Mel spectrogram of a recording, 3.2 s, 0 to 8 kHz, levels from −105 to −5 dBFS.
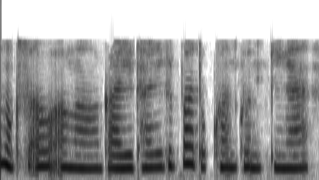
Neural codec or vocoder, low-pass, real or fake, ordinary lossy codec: codec, 16 kHz, 8 kbps, FunCodec, trained on LibriTTS, 25 frames a second; 7.2 kHz; fake; AAC, 16 kbps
